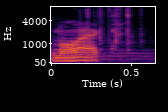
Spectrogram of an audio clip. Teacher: For example, in the word melek, you can see there are 2 E's, but they are pronounced differently where the first E is sounding like a schwa sound while the second one is sounding clearer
